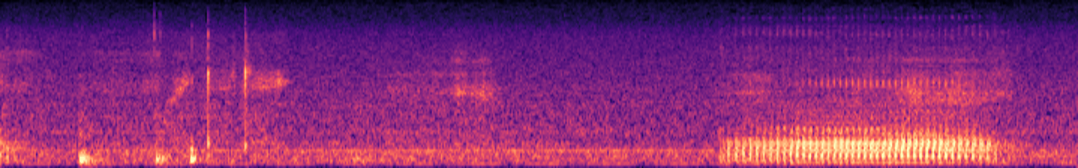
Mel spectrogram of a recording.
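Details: Pug sleeping on its owner: a soft whistling breath, then a long, rattling, buzzing snore on the in-breath; flat-faced dog snoring.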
